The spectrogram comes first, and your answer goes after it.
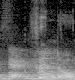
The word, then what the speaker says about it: Gwindel: It looks like it says Gwindel, but I'm pretty sure, if I'm not mistaken, I believe it's pronounced Vindel, like with a V instead of the W sound.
